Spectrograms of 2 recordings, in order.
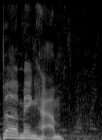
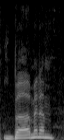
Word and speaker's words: Birmingham: missing out you don't pronounce the G it's not Birmingham it's Birmingham Birmingham I feel like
